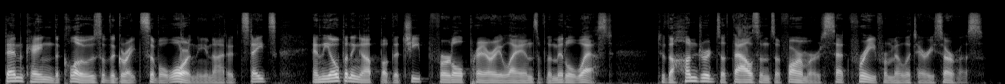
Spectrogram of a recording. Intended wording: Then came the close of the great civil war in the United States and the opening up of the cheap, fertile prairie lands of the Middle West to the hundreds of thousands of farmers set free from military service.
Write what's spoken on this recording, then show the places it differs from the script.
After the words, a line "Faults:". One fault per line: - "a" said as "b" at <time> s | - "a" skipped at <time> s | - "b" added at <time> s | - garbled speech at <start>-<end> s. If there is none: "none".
Then came the close of the great civil war in the United States and the opening up of the cheap, fertile prairie lands of the Middle West to the hundreds of thousands of farmers set free from military service.
Faults:
none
